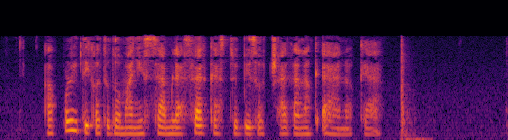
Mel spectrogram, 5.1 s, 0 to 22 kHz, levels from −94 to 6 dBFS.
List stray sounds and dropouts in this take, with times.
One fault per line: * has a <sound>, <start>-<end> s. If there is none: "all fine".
* has a thud, 4.0-4.3 s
